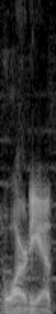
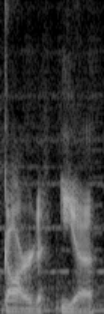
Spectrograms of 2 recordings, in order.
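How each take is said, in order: First: The first syllable sounds like 'gwar'. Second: The first syllable sounds like the word 'guard'. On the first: "I want to say Guardia because of like La Guardia" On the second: "it looks like it's just Guard Ia"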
